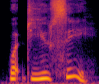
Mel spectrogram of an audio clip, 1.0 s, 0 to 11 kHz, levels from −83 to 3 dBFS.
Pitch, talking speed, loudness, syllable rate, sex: 225 Hz, 240 wpm, -18 LUFS, 4.9 syllables/s, female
